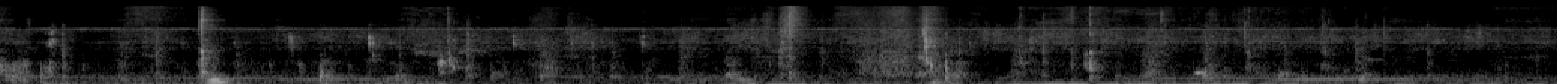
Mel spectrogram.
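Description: Faint chewing and scattered mouth clicks from a man eating a whole fresh fig, with a few small clicks spread through the quiet.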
